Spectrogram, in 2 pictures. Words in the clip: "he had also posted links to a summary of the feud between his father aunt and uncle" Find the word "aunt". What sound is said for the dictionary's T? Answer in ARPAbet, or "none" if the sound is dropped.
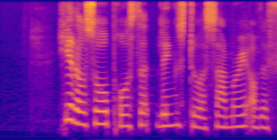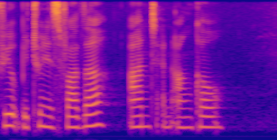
T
